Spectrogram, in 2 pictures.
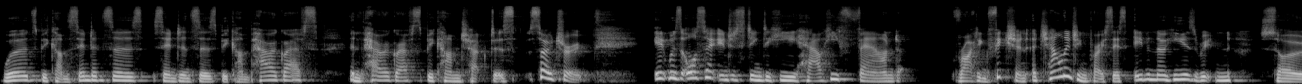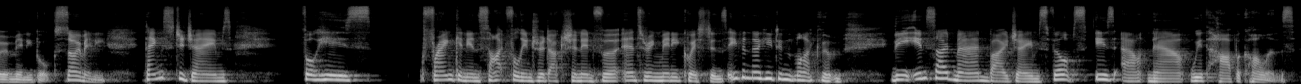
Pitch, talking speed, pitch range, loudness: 180 Hz, 155 wpm, 155-210 Hz, -22 LUFS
